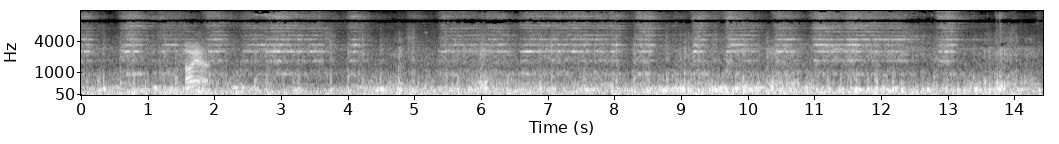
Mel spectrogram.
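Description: A passenger train moving slowly at a station, its wheels squealing over a steady rumble, with several high squealing tones held throughout. About two seconds in there is a short rising squeal.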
